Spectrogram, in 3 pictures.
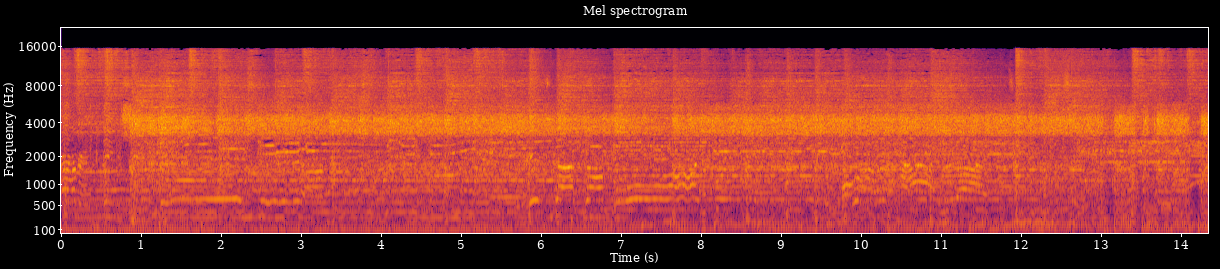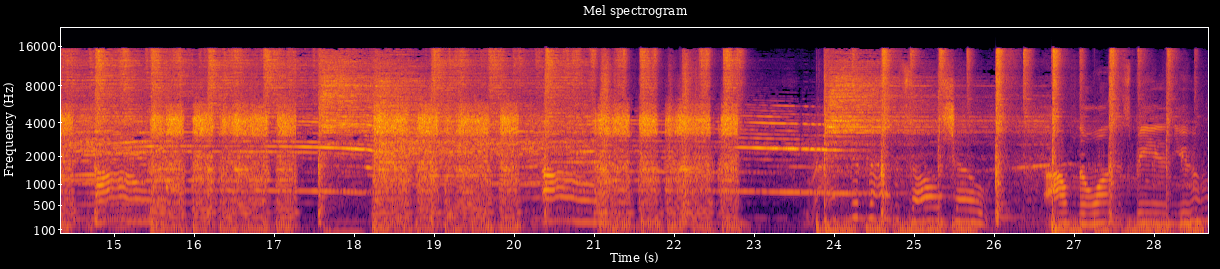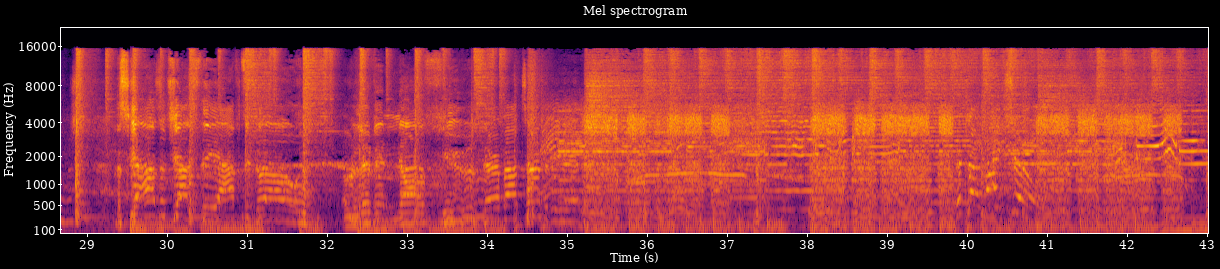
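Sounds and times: bass guitar: 0.0s - 43.0s
drum kit: 0.0s - 43.0s
electric guitars: 0.0s - 43.0s
rock band playing: 0.0s - 43.0s.

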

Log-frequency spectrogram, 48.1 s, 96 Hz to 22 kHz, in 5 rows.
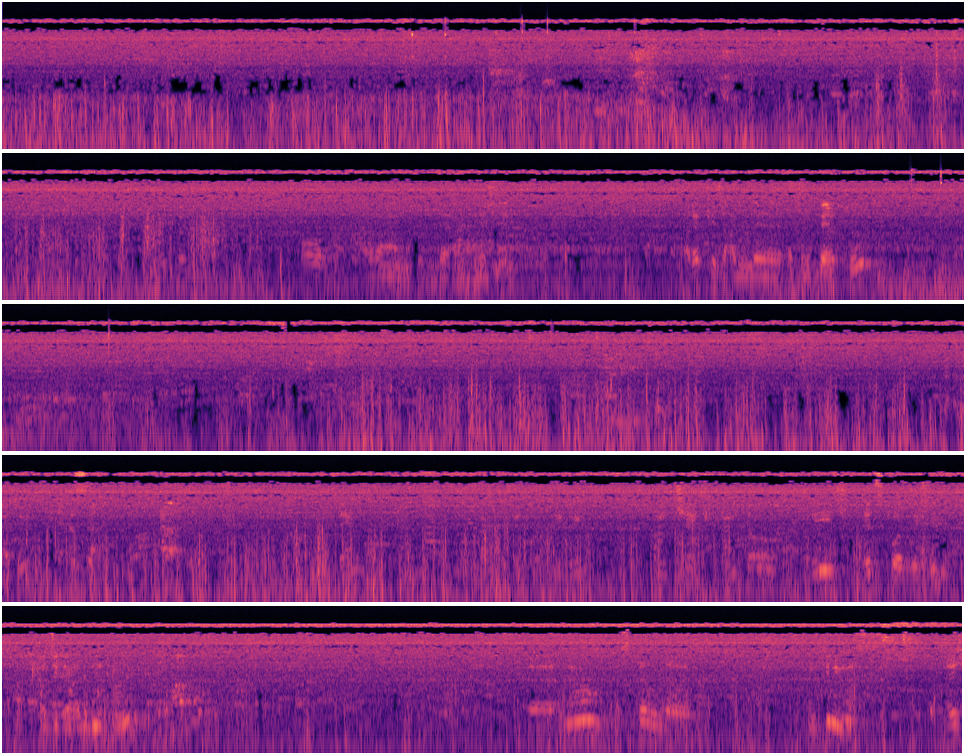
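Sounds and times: hissing noise with crackling: 0.0s - 48.0s.

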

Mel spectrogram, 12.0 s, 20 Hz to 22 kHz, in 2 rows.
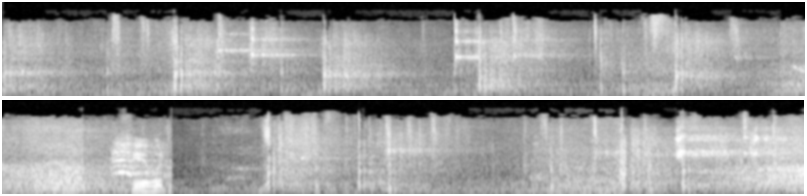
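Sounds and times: tennis ball struck by racquets: 0.0s - 5.4s, 8.0s - 9.3s, 10.0s - 12.0s
tennis ball bouncing on hard court: 0.0s - 5.5s, 8.0s - 9.3s, 10.0s - 12.0s.

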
